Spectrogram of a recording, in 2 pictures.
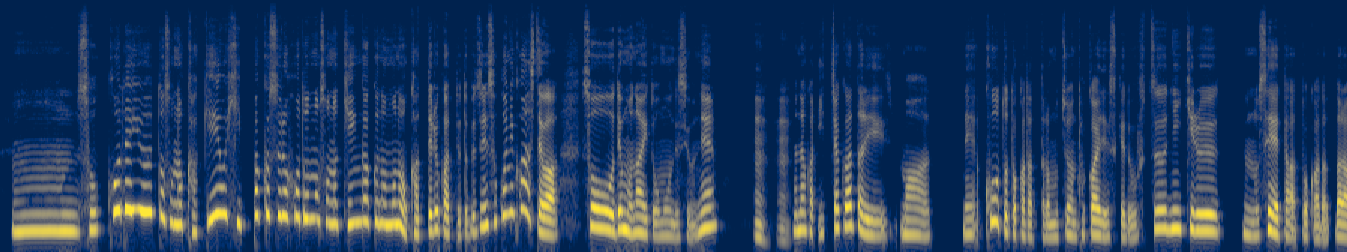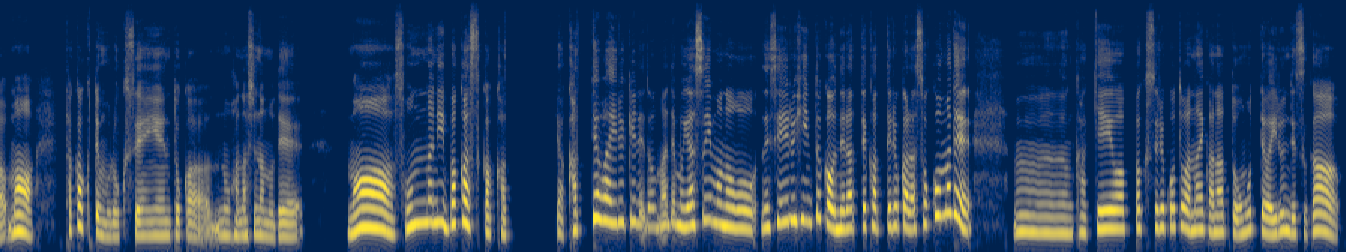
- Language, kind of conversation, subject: Japanese, advice, 衝動買いを抑えるにはどうすればいいですか？
- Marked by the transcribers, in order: none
